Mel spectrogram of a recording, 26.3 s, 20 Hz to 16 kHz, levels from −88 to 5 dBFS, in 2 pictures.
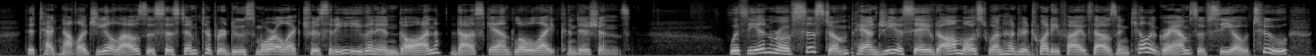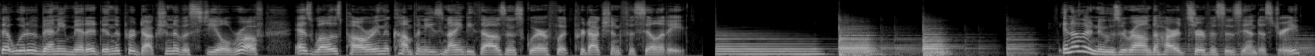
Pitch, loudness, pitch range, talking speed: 160 Hz, -28 LUFS, 140-180 Hz, 135 wpm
